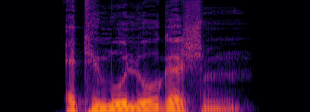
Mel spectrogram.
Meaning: strong dative masculine/neuter singular of etymologisch
- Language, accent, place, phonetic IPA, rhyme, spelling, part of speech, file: German, Germany, Berlin, [etymoˈloːɡɪʃm̩], -oːɡɪʃm̩, etymologischem, adjective, De-etymologischem.ogg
